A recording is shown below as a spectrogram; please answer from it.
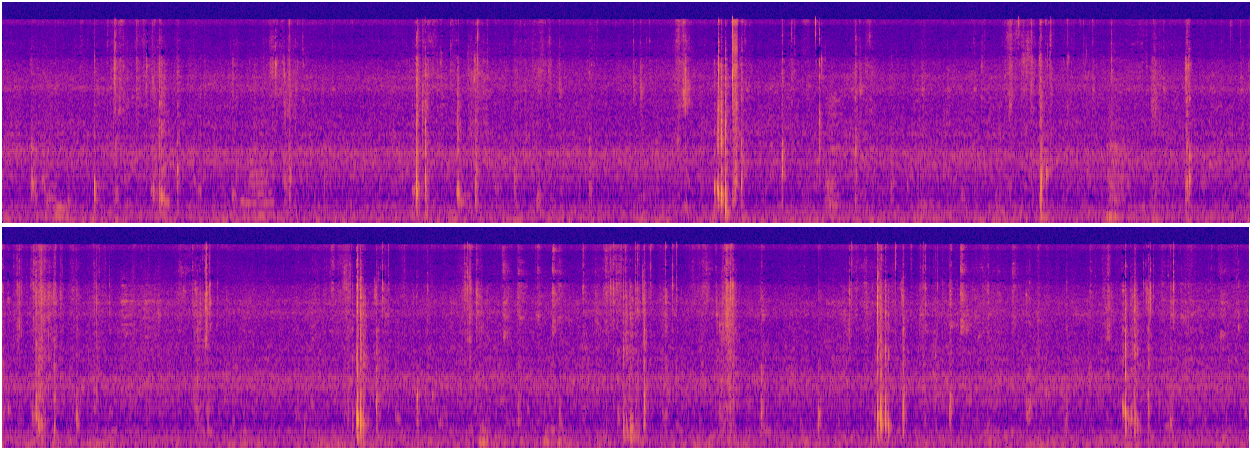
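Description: Quiet room with a faint steady hum and scattered soft clicks and taps every few seconds. Two louder ones come about a third and two thirds of the way through.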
